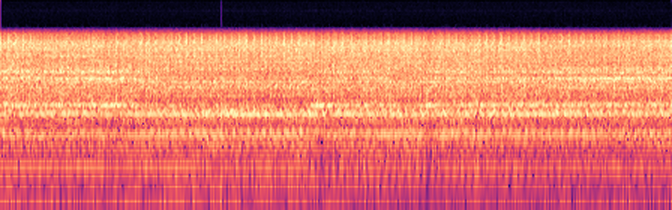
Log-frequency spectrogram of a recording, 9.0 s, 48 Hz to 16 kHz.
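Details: 2011 Chevrolet Classic at idle: steady bearing-like whir with clutch pedal released, disappearing when pressed; clutch and release bearing already replaced yet noise continues, cause unknown.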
